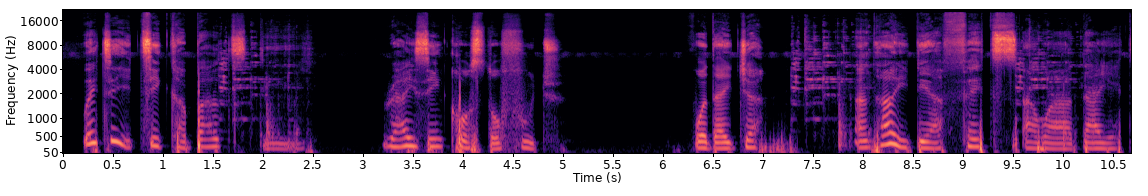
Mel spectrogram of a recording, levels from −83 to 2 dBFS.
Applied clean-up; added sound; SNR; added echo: neural mask model RNNoise.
